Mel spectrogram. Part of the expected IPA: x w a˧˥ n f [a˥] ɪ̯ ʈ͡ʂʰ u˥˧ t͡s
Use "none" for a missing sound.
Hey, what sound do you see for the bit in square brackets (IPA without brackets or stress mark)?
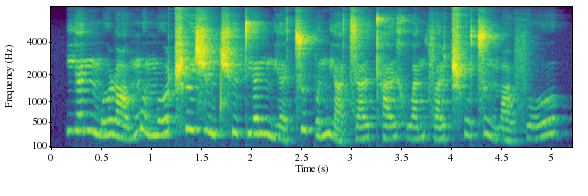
a˧˥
